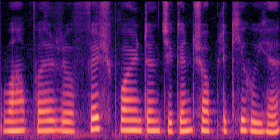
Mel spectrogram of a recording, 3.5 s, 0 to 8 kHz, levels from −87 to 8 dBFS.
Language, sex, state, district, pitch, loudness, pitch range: Hindi, female, Chhattisgarh, Bastar, 210 Hz, -16 LUFS, 205-215 Hz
